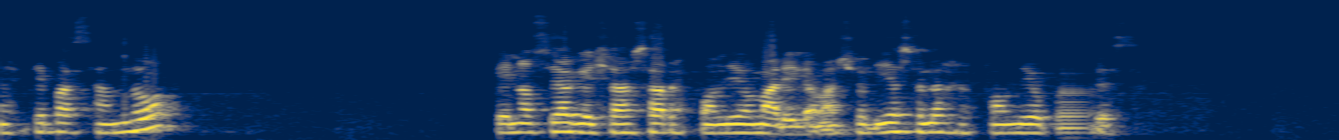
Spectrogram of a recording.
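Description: A woman speaks calmly over an online call, in short phrases with pauses.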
